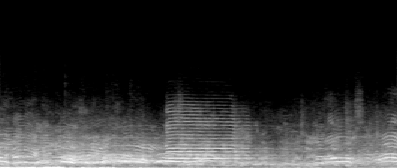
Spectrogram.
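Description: Players call out to each other across the pitch.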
